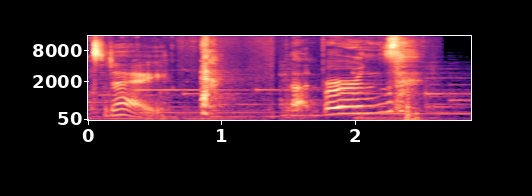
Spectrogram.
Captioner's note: coughs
